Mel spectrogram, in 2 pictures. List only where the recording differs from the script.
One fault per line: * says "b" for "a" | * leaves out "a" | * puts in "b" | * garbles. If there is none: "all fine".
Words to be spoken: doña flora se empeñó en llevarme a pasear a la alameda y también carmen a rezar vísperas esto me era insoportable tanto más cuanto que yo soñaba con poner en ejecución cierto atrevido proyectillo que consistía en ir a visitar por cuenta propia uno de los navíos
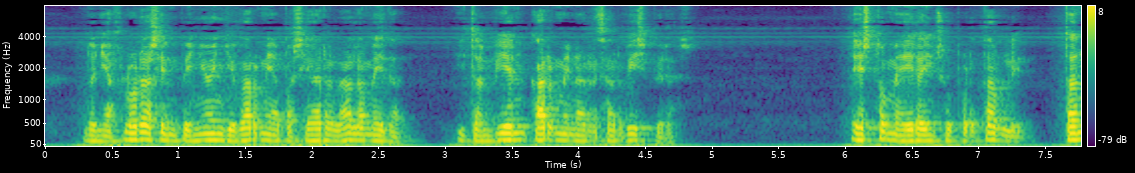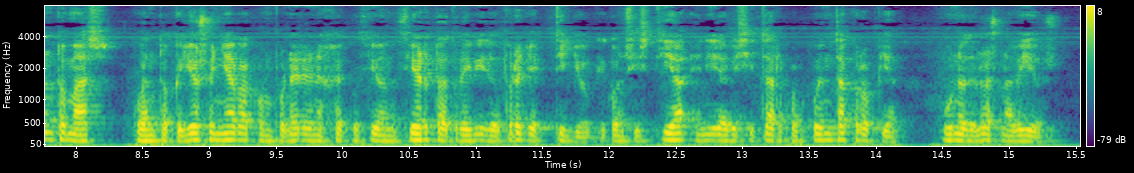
all fine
